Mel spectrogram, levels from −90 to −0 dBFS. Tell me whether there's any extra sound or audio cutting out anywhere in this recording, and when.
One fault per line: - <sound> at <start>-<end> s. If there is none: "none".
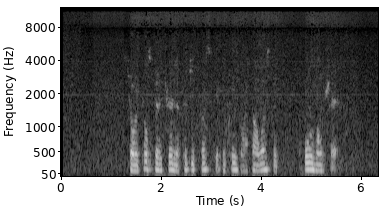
none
